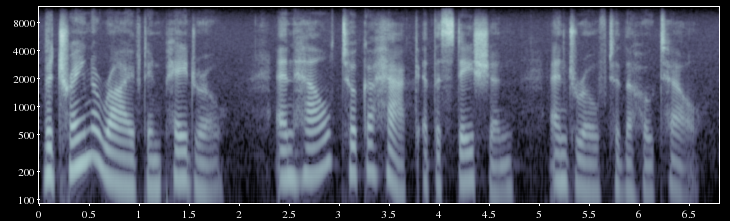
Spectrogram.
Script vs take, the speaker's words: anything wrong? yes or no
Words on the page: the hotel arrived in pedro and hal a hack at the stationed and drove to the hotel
yes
